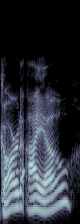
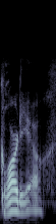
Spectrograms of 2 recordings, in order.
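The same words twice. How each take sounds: First: The name starts with the plain word 'guard'. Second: The name starts like the airport name LaGuardia.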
